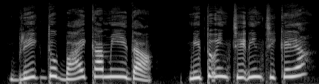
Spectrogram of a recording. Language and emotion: Santali, fearful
